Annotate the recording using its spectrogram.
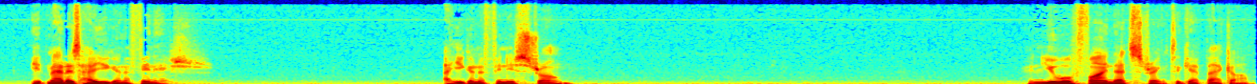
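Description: A young man speaks with emphasis through a headset microphone, pausing between phrases.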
